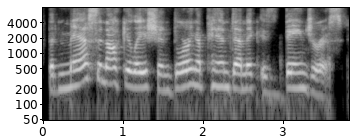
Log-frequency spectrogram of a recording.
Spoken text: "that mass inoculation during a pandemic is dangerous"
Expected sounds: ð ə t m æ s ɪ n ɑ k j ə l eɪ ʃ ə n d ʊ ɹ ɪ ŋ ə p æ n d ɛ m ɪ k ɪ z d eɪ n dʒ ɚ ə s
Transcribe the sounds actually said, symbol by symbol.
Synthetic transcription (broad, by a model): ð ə t m æ s ɪ n ɑ k j ə l eɪ ʃ ə n d ʊ ɹ ɪ ŋ ə p æ n d ɛ m ɪ k ɪ z d eɪ n dʒ ɚ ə s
